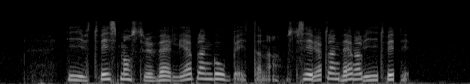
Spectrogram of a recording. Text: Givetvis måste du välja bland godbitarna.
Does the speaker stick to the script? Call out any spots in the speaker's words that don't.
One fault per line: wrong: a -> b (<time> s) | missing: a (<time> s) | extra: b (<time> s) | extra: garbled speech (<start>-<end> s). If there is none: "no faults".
extra: garbled speech (2.9-4.1 s)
